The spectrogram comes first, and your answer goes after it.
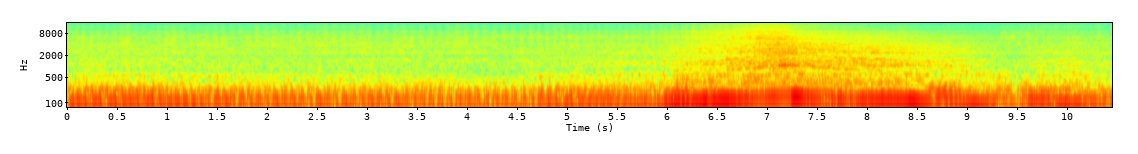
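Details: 1994 Toyota Tercel with fouled plugs and low compression (60 psi, up to 90 after Seafoam), exhaust or intake valve not sealing, during Seafoam treatment through PCV line: uneven lumpy idle, rev rises and falls back and still stumbles; misfires from low compression.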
